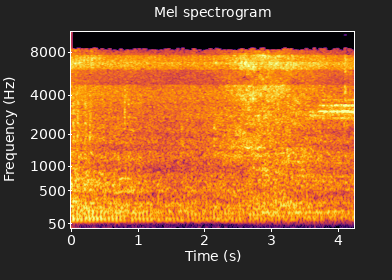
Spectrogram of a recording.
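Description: Heavy diesel dump truck engine running close by, its low rumble slowly fading as the truck moves off down the road.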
